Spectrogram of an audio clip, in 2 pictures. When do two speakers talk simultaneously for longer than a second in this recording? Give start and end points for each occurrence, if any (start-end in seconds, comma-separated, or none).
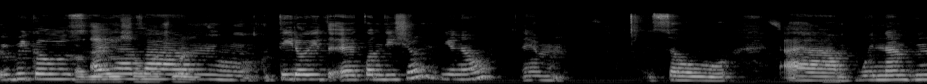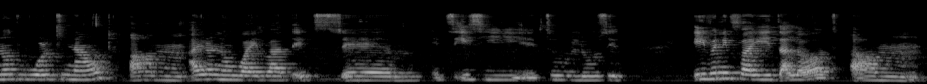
0.7-2.0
